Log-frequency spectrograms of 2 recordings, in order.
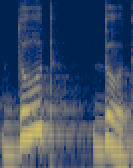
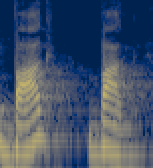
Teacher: পরেরটি যদি দেখি বাঘ বাঘ অর্থাৎ ঘেয়ে গেছে গ তার মানে মহাপ্রাণ ধ্বনি হয়ে গেছে অল্পপ্রাণ ধ্বনি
